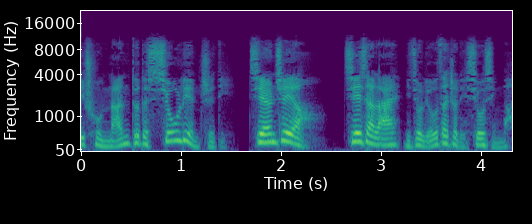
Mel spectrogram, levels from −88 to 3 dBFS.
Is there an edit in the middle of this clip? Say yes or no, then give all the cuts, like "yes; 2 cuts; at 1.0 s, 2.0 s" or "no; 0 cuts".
yes; 1 cut; at 2.5 s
